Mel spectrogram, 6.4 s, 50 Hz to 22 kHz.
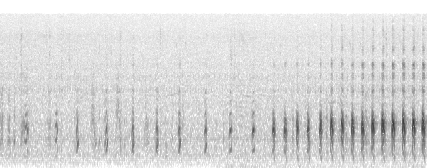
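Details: Wild chukar, released two years earlier and now five to six years old, calling on the evening of 4 June 2023: spaced soft chuk notes that speed up and grow louder into a rapid, rhythmic run.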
